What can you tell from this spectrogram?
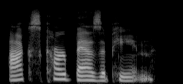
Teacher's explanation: All right, you put all five syllables together and you get oxcarbazipene. Emphasize ox and baz. Baz gets the most emphasis.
